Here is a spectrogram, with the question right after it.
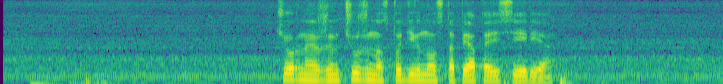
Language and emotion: Russian, neutral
